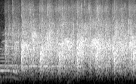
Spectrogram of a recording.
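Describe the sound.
A church audience at a retreat applauds and cheers for Jesus, with dense, steady clapping throughout and voices mixed into the noise.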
